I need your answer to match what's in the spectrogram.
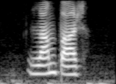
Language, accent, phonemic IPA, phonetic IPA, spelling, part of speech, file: Armenian, Eastern Armenian, /lɑmˈpɑɾ/, [lɑmpɑ́ɾ], լամպար, noun, Hy-լամպար.ogg
- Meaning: lamp, torch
